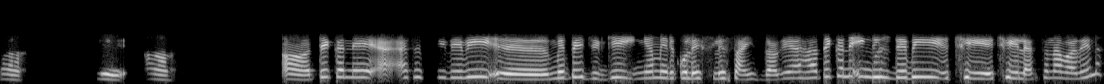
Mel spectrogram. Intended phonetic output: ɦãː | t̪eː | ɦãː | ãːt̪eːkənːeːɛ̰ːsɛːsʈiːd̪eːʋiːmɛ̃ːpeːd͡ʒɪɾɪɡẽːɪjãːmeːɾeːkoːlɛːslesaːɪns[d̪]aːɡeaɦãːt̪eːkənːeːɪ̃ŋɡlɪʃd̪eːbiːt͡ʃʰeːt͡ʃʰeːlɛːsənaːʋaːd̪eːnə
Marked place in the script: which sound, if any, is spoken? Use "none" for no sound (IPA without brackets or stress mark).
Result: d̪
